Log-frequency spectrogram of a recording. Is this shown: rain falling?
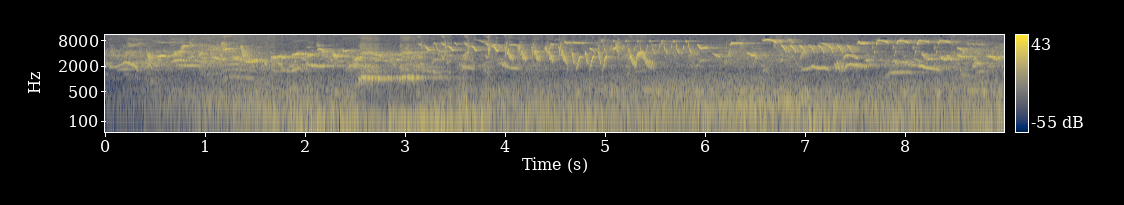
no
